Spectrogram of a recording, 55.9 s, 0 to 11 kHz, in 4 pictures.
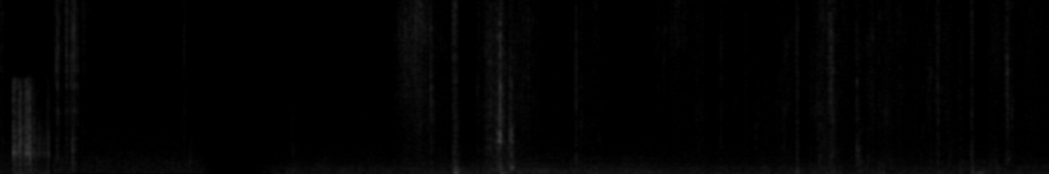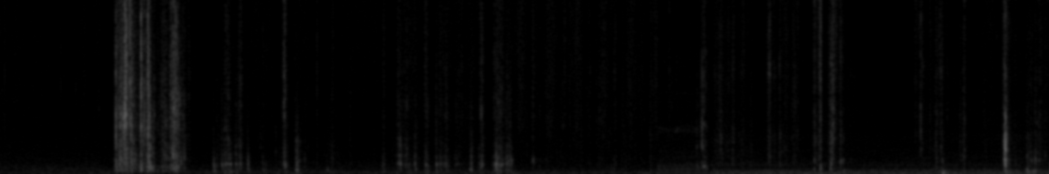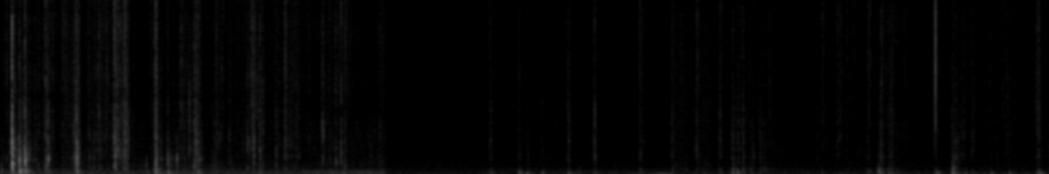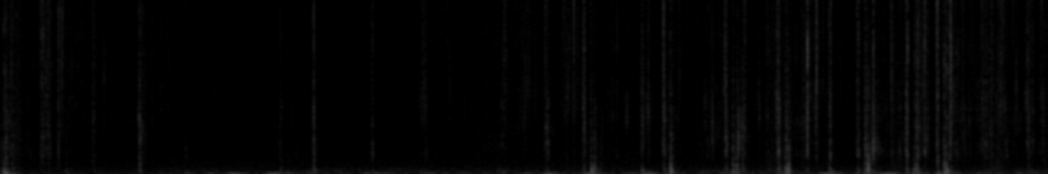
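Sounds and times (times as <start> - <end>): slime crackling and popping: 47.5 - 55.9.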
